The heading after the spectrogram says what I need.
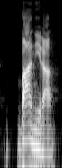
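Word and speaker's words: バニラ: Actually the accent is on the ba itself, so yeah, vanilla, as I was saying, so yeah, be careful.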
